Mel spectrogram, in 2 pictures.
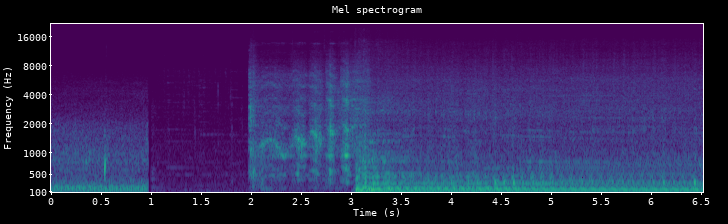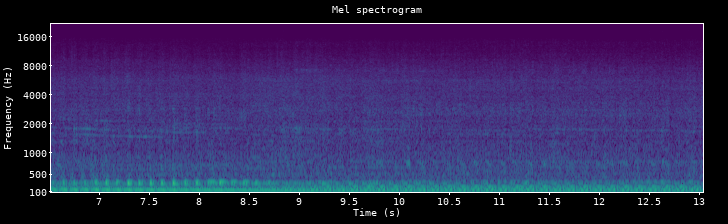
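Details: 2007 GMC Sierra Classic with a swapped-in LS V8, first start; a throttle position sensor and tach module issue was being chased. Short crank, catches at once, high fast idle easing to a steady, even V8 rumble with no misses. Normal start and idle.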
